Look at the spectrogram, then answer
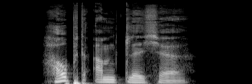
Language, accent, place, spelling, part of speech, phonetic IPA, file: German, Germany, Berlin, hauptamtliche, adjective, [ˈhaʊ̯ptˌʔamtlɪçə], De-hauptamtliche.ogg
- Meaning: inflection of hauptamtlich: 1. strong/mixed nominative/accusative feminine singular 2. strong nominative/accusative plural 3. weak nominative all-gender singular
